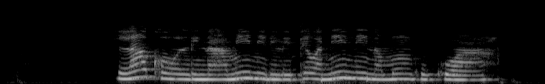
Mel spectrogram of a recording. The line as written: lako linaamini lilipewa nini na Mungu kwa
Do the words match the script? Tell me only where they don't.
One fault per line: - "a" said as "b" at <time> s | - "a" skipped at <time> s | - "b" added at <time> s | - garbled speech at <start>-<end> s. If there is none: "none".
none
